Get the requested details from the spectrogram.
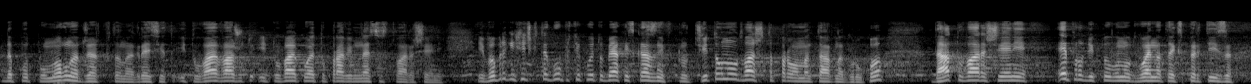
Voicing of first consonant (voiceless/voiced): voiced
